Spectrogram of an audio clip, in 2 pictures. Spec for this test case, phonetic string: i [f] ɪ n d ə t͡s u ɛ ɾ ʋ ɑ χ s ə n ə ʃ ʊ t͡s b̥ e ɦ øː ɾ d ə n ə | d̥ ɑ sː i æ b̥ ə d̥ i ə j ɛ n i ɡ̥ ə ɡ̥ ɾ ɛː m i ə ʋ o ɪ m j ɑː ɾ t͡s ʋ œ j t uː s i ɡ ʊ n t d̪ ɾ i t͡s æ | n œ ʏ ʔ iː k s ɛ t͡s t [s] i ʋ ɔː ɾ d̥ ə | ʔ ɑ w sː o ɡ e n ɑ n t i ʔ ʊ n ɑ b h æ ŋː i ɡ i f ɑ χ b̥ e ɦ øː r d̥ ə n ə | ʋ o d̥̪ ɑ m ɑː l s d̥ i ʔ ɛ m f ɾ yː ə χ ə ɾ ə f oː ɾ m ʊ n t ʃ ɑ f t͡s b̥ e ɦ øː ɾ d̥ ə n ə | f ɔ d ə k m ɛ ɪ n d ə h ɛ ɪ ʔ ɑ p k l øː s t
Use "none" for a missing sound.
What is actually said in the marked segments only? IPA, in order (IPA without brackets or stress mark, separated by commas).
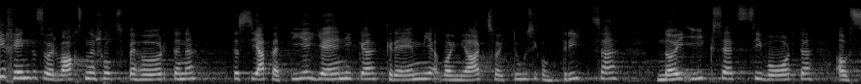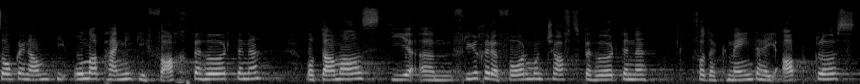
χ, s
